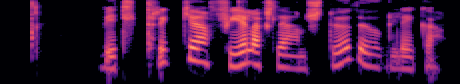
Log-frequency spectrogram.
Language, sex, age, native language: Icelandic, female, 40-49, Icelandic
